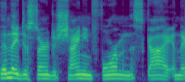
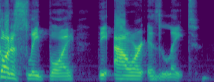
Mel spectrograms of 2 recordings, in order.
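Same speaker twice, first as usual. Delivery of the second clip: harsh, rough delivery, slower. Joel tells the boy David to go to sleep, roughly. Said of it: "Joel added roughly".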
